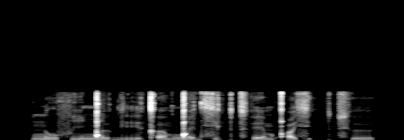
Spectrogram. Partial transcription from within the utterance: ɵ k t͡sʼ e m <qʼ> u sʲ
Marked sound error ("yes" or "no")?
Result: no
